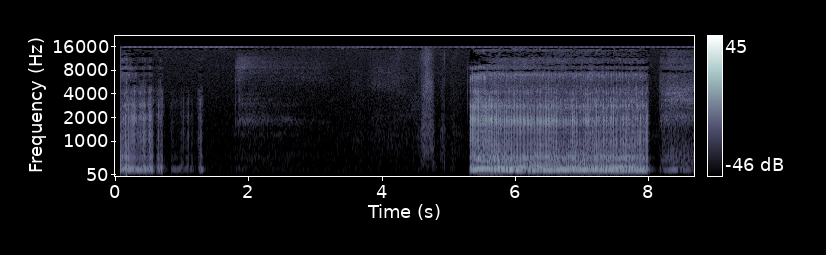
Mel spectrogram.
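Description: A sleeping dog gives a few soft snorts, then one long, loud rattling snore; ordinary snoring during a nap.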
